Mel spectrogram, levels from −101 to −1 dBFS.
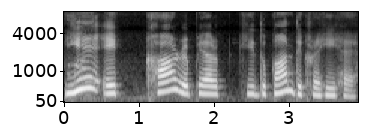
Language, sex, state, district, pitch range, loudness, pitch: Hindi, female, Madhya Pradesh, Bhopal, 210-265 Hz, -16 LUFS, 225 Hz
